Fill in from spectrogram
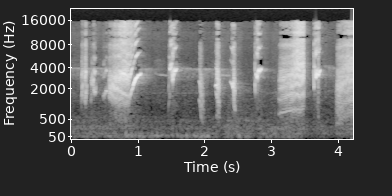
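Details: Male black-winged starling (jalak kebo) singing vigorously, a lure for training birds: harsh rasping bursts mixed with short sharp whistles and squeaks in an uneven, lively sequence.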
